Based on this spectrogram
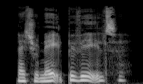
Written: nationalbevægelse

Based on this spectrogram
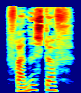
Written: fremmedstof

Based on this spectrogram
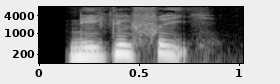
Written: nikkelfri

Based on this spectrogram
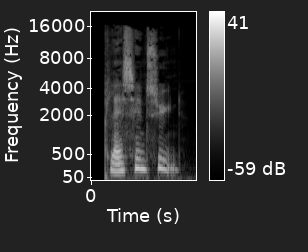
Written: pladshensyn

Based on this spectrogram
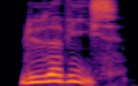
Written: lydavis

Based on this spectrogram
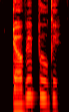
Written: dobbeltbooke

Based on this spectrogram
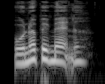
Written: underbemandet

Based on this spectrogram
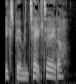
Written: eksperimentalteater

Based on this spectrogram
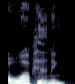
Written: overophedning

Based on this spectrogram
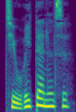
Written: teoridannelse

